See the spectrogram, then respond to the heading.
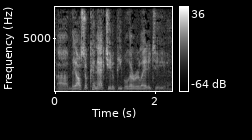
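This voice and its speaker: A man's voice: fairly low pitch, sing-song, rapid-fire, fairly bright tone, slight background noise. A middle-aged American man telling a personal story casually, in a candid, folksy, rambling way.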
